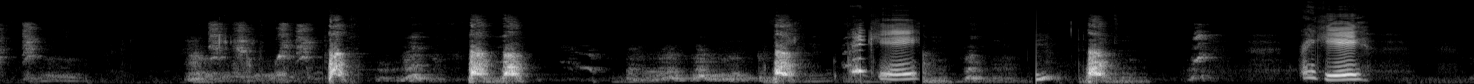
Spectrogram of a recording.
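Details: A pet dog barking at dogs on TV: sharp barks and a few drawn-out whining yelps in bursts, mixed with a person talking to it and television sound with some music.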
